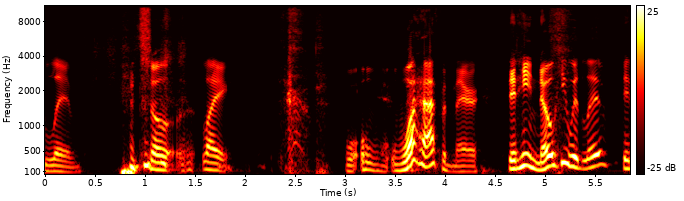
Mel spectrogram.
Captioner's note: laughs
